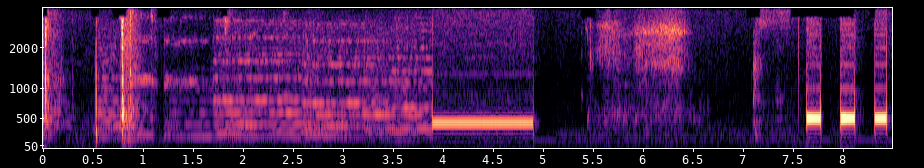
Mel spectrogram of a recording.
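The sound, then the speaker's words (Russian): Telephone tones as a call is transferred to another company: a short run of shifting electronic tones, a steady held tone lasting about a second, then a few sharp, loud beeps near the end. “А можно переключить на компанию Gloria Plus? Минутку соединим.”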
